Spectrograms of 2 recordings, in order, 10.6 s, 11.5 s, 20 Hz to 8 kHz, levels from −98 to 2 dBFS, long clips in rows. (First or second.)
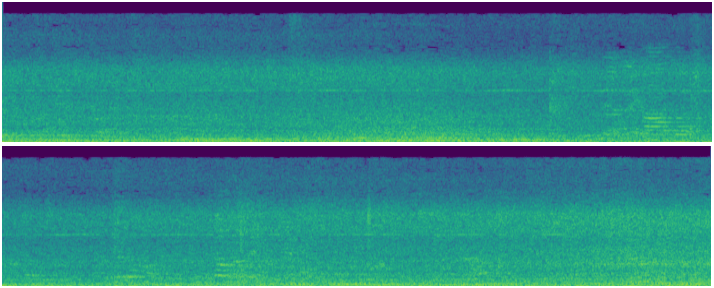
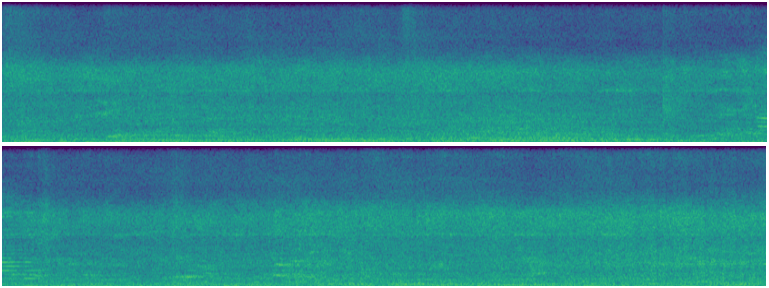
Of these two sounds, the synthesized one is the second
